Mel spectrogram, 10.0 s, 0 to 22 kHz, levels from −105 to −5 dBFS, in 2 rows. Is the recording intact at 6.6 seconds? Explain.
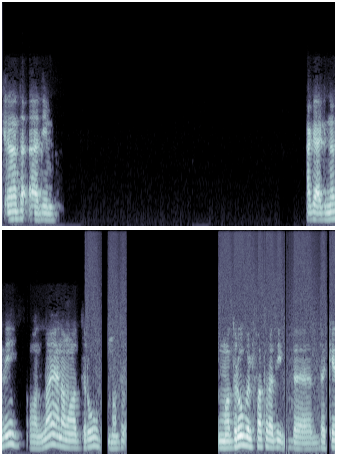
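No. From 6.23 s to the end of the clip at 9.99 s, the speech carries a grainy, signal-following distortion, so 6.6 s falls inside the damaged span. This is low bit depth without dither: the likely cause is rounding to very few amplitude steps, which fits roughly 6-bit resolution. The error sits only about 25 dB below the signal, so quiet passages turn gritty and the softest decays sputter or drop out.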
